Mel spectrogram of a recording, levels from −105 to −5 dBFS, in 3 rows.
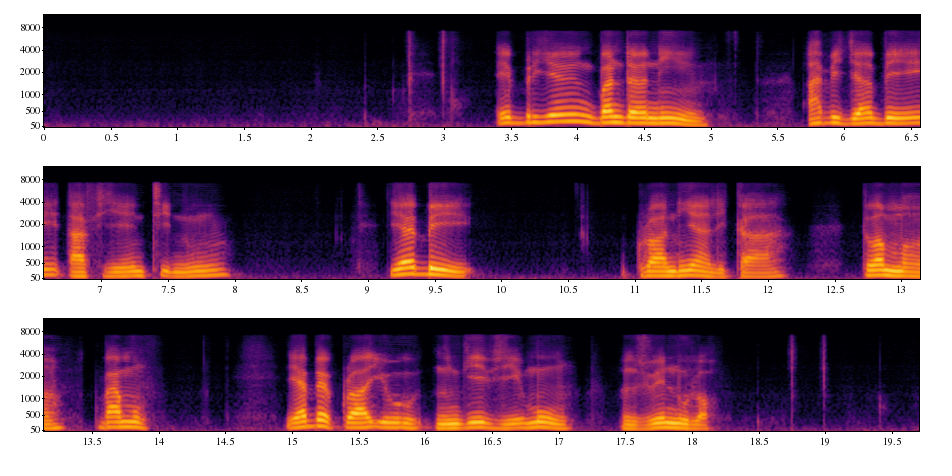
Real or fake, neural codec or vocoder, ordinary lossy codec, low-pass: fake; codec, 16 kHz, 0.7 kbps, FocalCodec; none; 7.2 kHz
